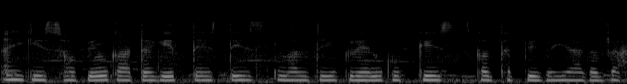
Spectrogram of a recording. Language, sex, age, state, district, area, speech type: Manipuri, female, 30-45, Manipur, Churachandpur, rural, read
